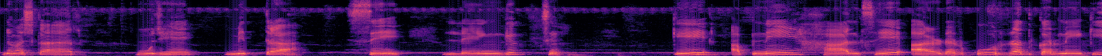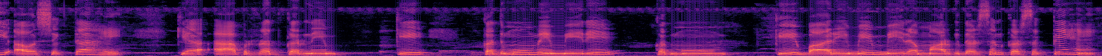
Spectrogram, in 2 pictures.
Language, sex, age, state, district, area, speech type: Hindi, female, 60+, Uttar Pradesh, Sitapur, rural, read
